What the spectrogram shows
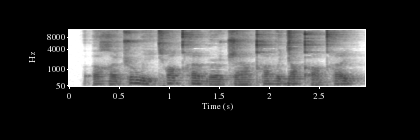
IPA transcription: ʔʌʁə ʈ͡ʂuwi cʰɔqʰibə˞ ʈ͡ʂæqʰəvəɟæ qʼʌqʰi

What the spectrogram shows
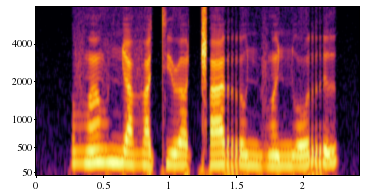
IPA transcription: vɐ̃vɲav atʲɹɐǁaroɲ vɐ̃ɲorɨ

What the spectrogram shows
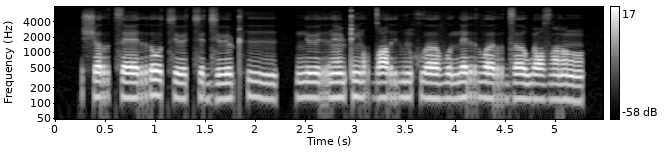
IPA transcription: ʃʌr t͡sɛːrɾot͡sʏː t͡sʏd͡zʏːʈʰɨː | nʏːrɛ̃ ʈĩrdˤʏːr vĩxʷʌːvo nɛrvʌːrd͡zʌːwʏː zˤɛ̃ɾõ

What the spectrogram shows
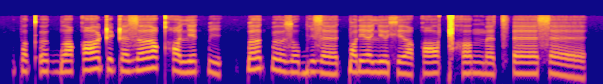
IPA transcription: pʌkʼɵɡ͡bʌː qʌːʈi ʈɛzɜːqʰɒ lʲɛk͡pi | k͡pɜk͡pɵː zobizɛːk͡pɒ ɾʲɛːlʲɵxʲɜː qɒːǁʰʌŋ͡mɛ t͡sʼɛː sɛː

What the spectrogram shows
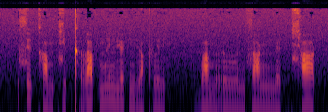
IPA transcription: si˥˩ʔkʰa˨˩m t͡ɕi˨˩t̚kʰra˥˩p̚mi˥˩nje˥˩k̚ ŋi˩˦a̯pʰli˨˩t̚ | ba˧m rɯː˨˩nsa˧ŋ ne˨˩k̚t͡ɕʰa˥˩k̚

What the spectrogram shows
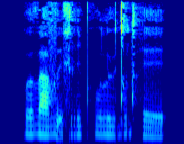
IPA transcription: pɵ ða vḛxripʰu lʉdud he

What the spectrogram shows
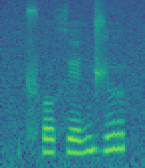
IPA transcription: ʈ͡ʂʰoxend͡ʒɯ

